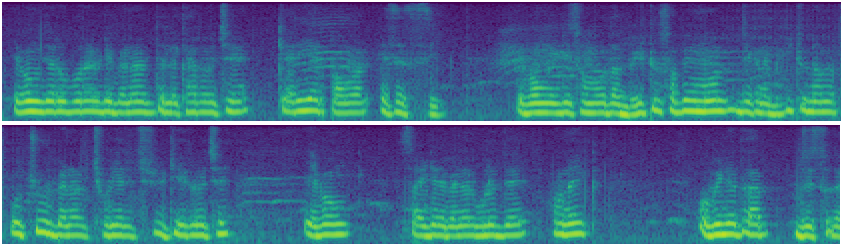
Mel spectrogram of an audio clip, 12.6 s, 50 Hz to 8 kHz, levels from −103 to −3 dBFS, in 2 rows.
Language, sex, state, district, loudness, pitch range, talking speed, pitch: Bengali, male, West Bengal, Jhargram, -24 LUFS, 195-220 Hz, 155 wpm, 205 Hz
